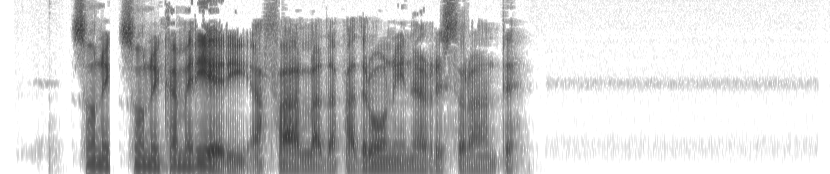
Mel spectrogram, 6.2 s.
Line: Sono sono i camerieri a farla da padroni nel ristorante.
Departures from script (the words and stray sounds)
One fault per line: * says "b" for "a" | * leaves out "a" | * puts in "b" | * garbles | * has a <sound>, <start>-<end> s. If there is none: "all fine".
all fine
